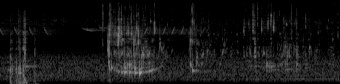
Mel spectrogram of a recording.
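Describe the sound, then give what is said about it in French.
Water poured from a water bottle onto soil, a faint trickling dribble with a few gurgling splashes running steadily for several seconds. “Maintenant, un peu d'eau.”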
